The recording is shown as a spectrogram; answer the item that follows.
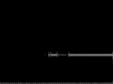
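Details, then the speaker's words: Zenix hospital defibrillator/monitor, pediatric instruction, synchronized cardioversion mode: after energy selection the charge button is pressed; a few short beeps lead into a steady high charging tone before the shock. "Choisissez l'énergie de cardio version souhaitée avec la touche sélection d'énergie. Appuyez ensuite sur le bouton charge."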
